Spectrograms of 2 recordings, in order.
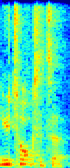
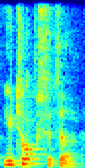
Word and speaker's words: Uttoxeter: How do you pronounce it? – Uttoxeter. – Uttoxeter.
